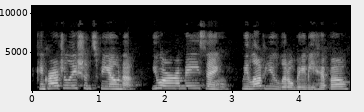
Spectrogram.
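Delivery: put-on delighted fans cheering the baby hippo; gushing fan mail. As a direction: gush like a fan writing to a star. Fans' letter voiced.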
